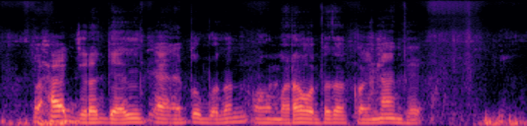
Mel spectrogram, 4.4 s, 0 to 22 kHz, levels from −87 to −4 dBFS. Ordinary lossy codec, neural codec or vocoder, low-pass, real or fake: none; codec, 44.1 kHz, 3.4 kbps, Pupu-Codec; none; fake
